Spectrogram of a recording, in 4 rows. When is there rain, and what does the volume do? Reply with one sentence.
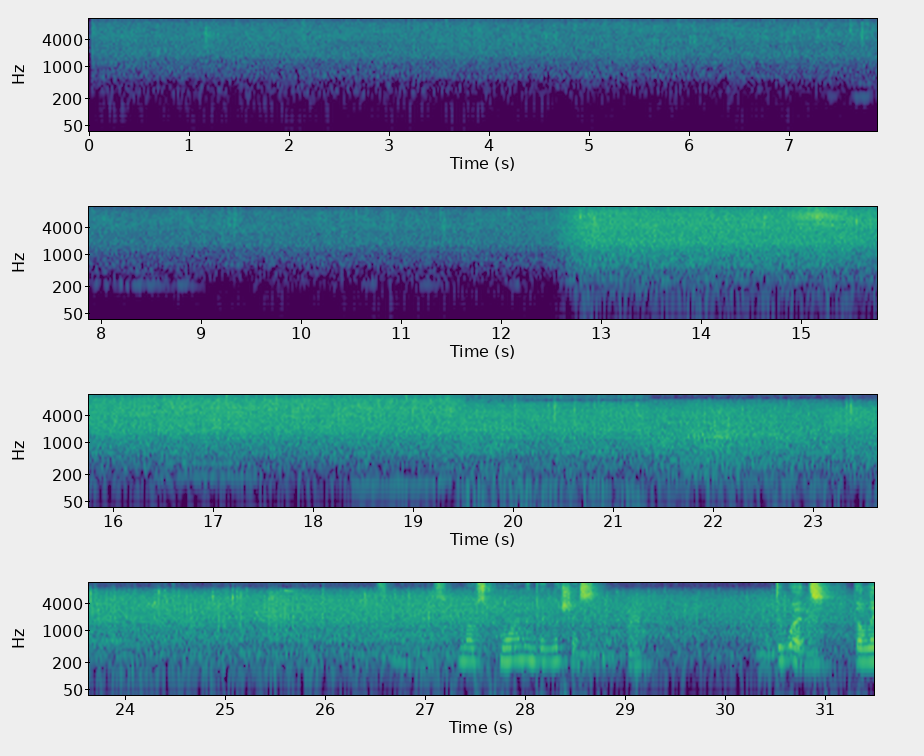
You can hear the rain from 0.0 to 31.4 s, getting louder.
